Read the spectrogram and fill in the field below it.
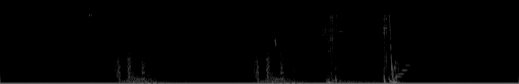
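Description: Game menu selections click and chime.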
